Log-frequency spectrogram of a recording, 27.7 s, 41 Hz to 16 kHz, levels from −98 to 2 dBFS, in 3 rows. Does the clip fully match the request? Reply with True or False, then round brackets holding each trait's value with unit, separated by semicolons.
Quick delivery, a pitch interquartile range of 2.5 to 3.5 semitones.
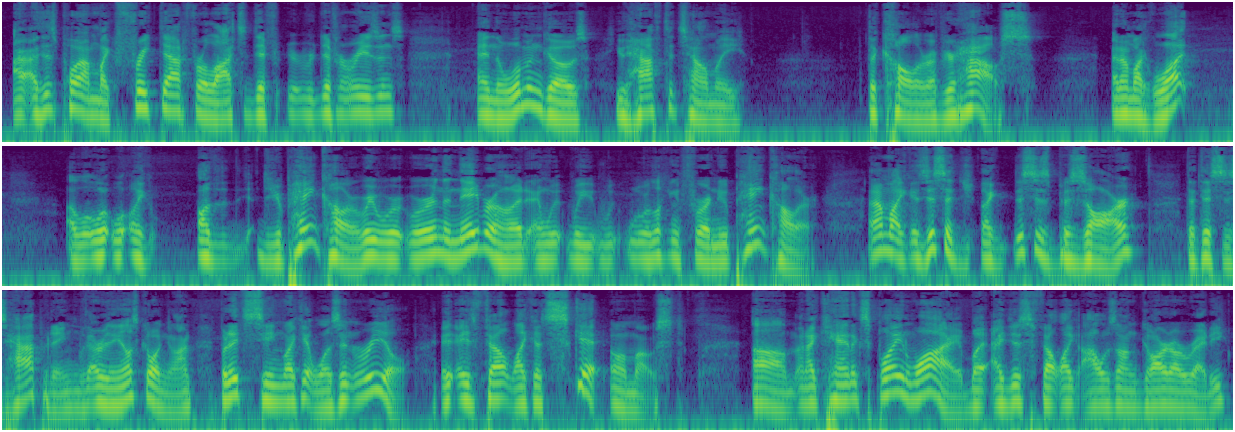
True (230 wpm; 3.2 semitones)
